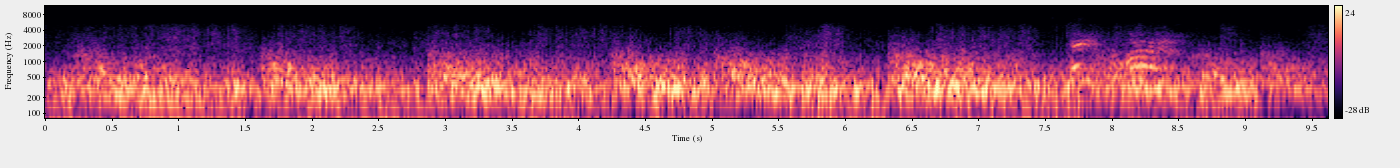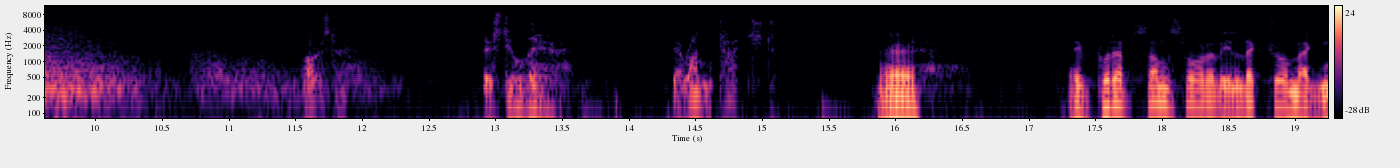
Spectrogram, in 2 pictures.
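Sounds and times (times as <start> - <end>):
artillery batteries firing shells in a radio drama: 0.0 - 12.4
speech: 13.0 - 13.6, 14.3 - 15.2, 15.8 - 16.4, 17.3 - 19.2.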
